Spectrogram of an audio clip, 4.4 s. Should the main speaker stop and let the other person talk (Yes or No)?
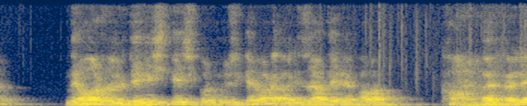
No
